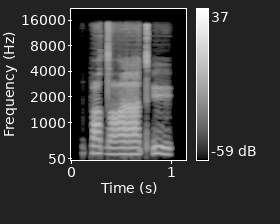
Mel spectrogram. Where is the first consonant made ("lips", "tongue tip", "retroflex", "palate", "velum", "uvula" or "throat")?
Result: lips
